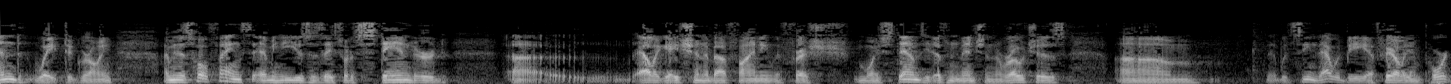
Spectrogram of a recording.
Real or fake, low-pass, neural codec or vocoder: real; 7.2 kHz; none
